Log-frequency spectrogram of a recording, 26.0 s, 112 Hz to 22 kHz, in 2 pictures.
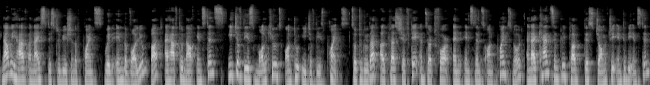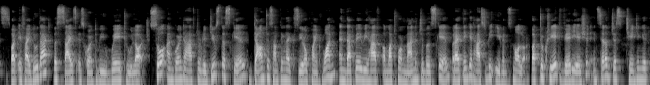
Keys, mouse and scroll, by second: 0.0-0.4 middle drag, 0.5-0.9 scroll down 2, 0.9-1.3 middle drag, 1.3-1.7 scroll up 3, 2.0 shift+middle drag, 2.9 middle click, 2.9 scroll down 1, 3.5 click, 4.5 middle click, 4.5 scroll down 1, 5.1-5.5 drag, 6.4-6.8 middle drag, 7.3 shift+a, 10.4-11.0 scroll down 2, 10.7 middle click, 11.4 scroll down 1, 12.2-14.0 drag, 14.1-15.0 scroll down 4, 15.0-15.3 scroll up 2, 15.9 middle click, 15.9-16.3 scroll up 2, 16.3 middle click, 17.0-17.5 scroll up 1, 17.6-19.7 shift+drag, 19.7 scroll up 3, 20.0-21.5 middle drag, 22.6-23.1 scroll down 3, 23.1 middle click, 23.5 shift+a, 25.1 shift+a.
